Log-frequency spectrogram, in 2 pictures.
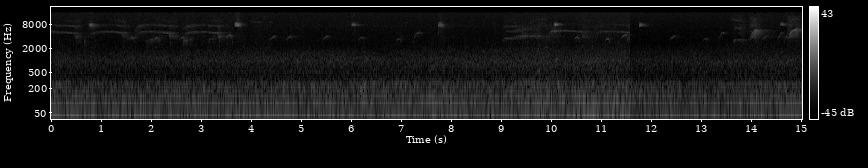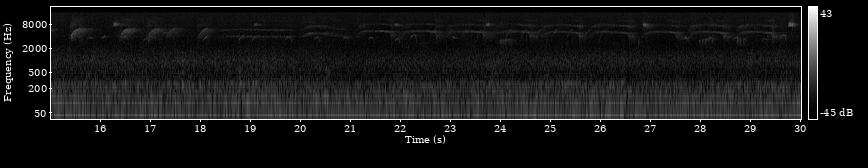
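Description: Small birds chirping in a long series of repeated high, arching notes, briefly pausing near the middle, over a steady low hum of background noise.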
